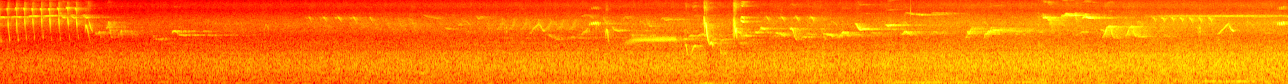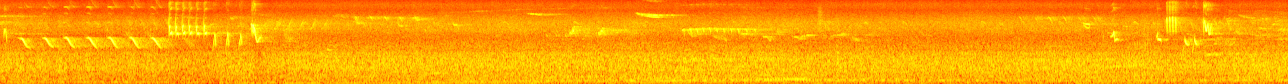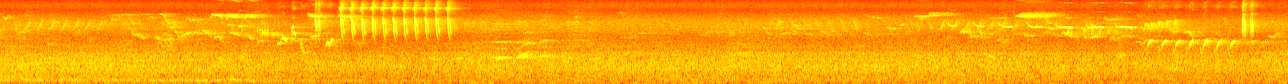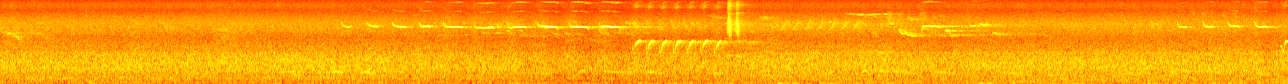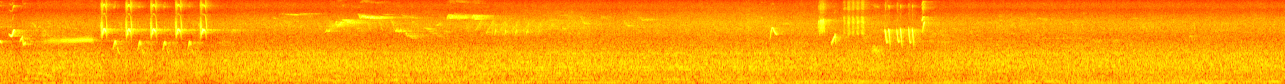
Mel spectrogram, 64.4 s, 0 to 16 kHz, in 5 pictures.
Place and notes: Manlleu, España - El Ter
El río Ter nace en Ulldeter a 2.480 metros de altitud al pie de un circo glaciar en la comarca pirenaica del Ripollés, Cataluña (España), muy cerca de la población de Setcases y, después de una longitud de poco más de 200 km, desemboca en el Mar Mediterráneo aguas abajo de Torroella
20 June, 12:17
